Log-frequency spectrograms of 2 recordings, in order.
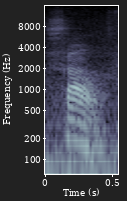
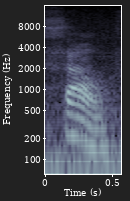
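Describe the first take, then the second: First: The vowel is said with a wide-open mouth. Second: The vowel is said with a wide-open mouth.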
